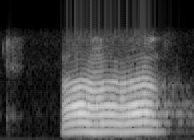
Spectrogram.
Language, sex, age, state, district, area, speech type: Gujarati, male, 18-30, Gujarat, Junagadh, urban, conversation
